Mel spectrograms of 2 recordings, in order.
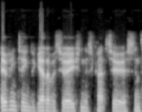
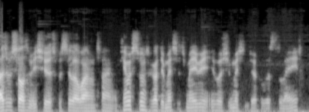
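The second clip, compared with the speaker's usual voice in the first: ordinary talk, nothing marked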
